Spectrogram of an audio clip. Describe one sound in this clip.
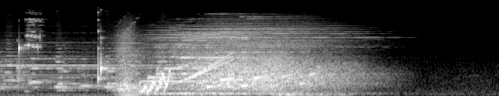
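A game teleport whooshes with a shimmering sweep.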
